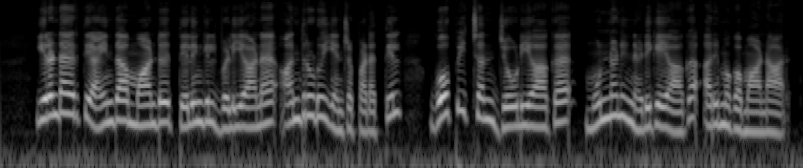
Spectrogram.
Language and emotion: Tamil, neutral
